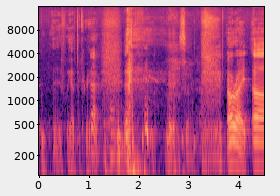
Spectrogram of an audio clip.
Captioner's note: laughs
